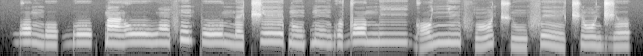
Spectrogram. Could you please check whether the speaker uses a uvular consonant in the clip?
no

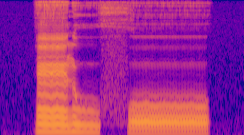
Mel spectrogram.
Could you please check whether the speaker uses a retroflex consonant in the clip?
no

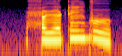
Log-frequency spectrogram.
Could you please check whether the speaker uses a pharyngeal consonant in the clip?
yes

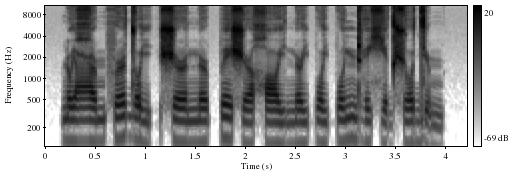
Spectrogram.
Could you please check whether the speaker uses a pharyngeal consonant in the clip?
yes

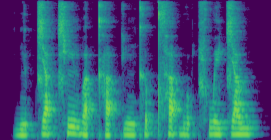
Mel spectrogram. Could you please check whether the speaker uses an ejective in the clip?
no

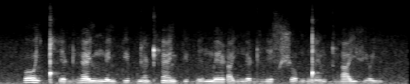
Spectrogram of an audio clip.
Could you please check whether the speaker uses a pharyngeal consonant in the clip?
no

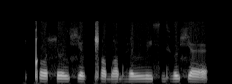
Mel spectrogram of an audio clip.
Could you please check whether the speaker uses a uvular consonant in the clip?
no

